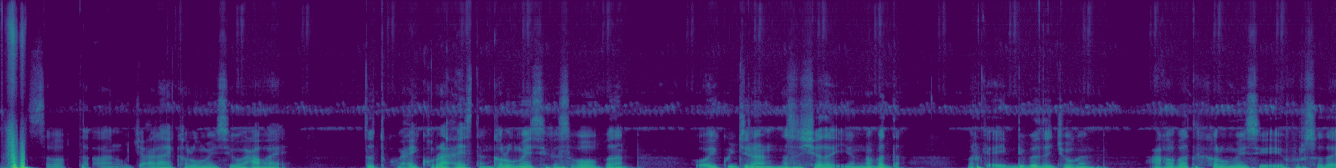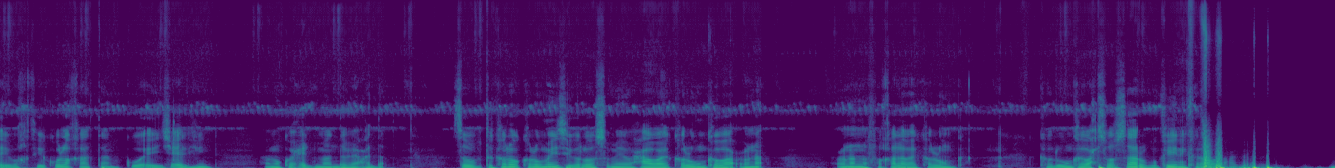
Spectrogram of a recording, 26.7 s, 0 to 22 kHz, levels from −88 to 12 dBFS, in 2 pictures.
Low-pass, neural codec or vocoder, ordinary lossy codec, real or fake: none; vocoder, 44.1 kHz, 128 mel bands every 256 samples, BigVGAN v2; none; fake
